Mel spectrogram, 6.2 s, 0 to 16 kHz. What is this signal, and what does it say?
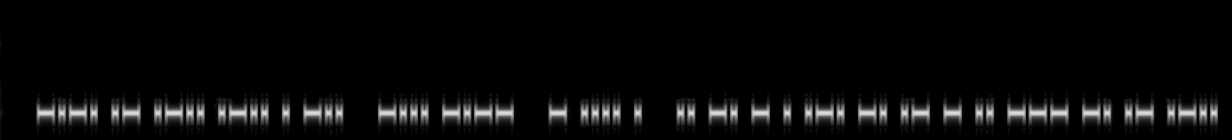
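Morse code, heard as a keyed tone, about 44 wpm, 600 Hz. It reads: CALLED BY THE INTERNATIONAL
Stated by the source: Morse practice at 45 wpm, the novel Never by Ken Follett in English, from CW med Gnister.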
